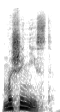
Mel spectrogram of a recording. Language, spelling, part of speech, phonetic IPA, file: Russian, машинист, noun, [məʂɨˈnʲist], Ru-машинист.ogg
- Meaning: machinist, engine driver; engineman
